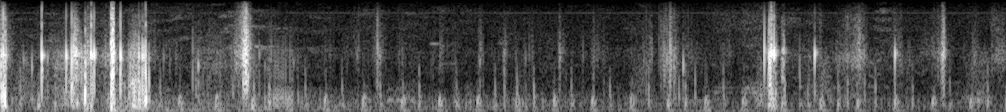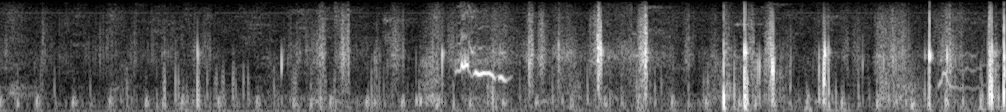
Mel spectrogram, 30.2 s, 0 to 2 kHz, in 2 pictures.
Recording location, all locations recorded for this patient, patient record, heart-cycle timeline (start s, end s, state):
tricuspid valve (TV)
aortic valve (AV)+pulmonary valve (PV)+tricuspid valve (TV)+mitral valve (MV)
#Age: Child
#Sex: Female
#Height: 118.0 cm
#Weight: 25.4 kg
#Pregnancy status: False
#Murmur: Absent
#Murmur locations: nan
#Most audible location: nan
#Systolic murmur timing: nan
#Systolic murmur shape: nan
#Systolic murmur grading: nan
#Systolic murmur pitch: nan
#Systolic murmur quality: nan
#Diastolic murmur timing: nan
#Diastolic murmur shape: nan
#Diastolic murmur grading: nan
#Diastolic murmur pitch: nan
#Diastolic murmur quality: nan
#Outcome: Normal
#Campaign: 2014 screening campaign
0.00	4.40	unannotated
4.40	4.56	systole
4.56	4.62	S2
4.62	4.84	diastole
4.84	4.94	S1
4.94	5.10	systole
5.10	5.20	S2
5.20	5.42	diastole
5.42	5.52	S1
5.52	5.66	systole
5.66	5.76	S2
5.76	6.00	diastole
6.00	6.10	S1
6.10	6.26	systole
6.26	6.36	S2
6.36	6.56	diastole
6.56	6.66	S1
6.66	6.82	systole
6.82	6.92	S2
6.92	7.14	diastole
7.14	7.24	S1
7.24	7.40	systole
7.40	7.50	S2
7.50	7.72	diastole
7.72	7.82	S1
7.82	7.98	systole
7.98	8.08	S2
8.08	8.28	diastole
8.28	8.38	S1
8.38	8.54	systole
8.54	8.64	S2
8.64	8.86	diastole
8.86	8.96	S1
8.96	9.12	systole
9.12	9.22	S2
9.22	9.44	diastole
9.44	9.54	S1
9.54	9.70	systole
9.70	9.78	S2
9.78	9.98	diastole
9.98	10.10	S1
10.10	10.26	systole
10.26	10.34	S2
10.34	10.56	diastole
10.56	10.66	S1
10.66	30.19	unannotated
